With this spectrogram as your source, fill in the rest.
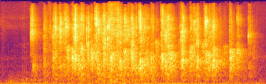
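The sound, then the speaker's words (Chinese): A sudden burst of hand clapping by the prince consort (fuma), applauding at a singer's request before a hometown folk tune: many quick, overlapping claps that form a steady, fairly loud patter for about three and a half seconds before tapering off, with no talking. “这驸马爷夸夸夸一鼓掌，小白龙来精神了。”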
